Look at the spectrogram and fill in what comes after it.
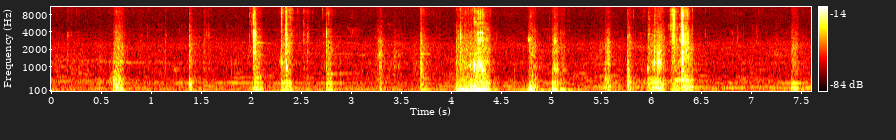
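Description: A person chewing a mouthful of fried chicken and rice close to the microphone: irregular wet smacks and clicks of the mouth, loudest about four and six seconds in.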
